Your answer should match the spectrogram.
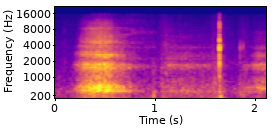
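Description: A man's short, heavy breath, hissy and breathless from climbing a steep hill path. A single sharp click follows about a second later.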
